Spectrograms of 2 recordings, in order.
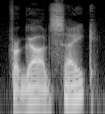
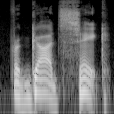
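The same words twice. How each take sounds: First: Slow, sneering question that throws the words back; mocking echo. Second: Slow, higher, pleading cry; trapped man begging, higher and slow; desperate plea. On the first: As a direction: echo his plea with scorn. Parker mockingly echoes the plea. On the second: Acted. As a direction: beg for mercy, drawn out. Noah begs trapped in the smoke.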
